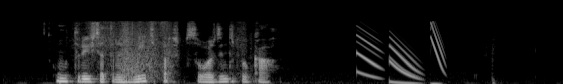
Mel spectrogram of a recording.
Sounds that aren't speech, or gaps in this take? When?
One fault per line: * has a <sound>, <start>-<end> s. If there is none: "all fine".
* has a chirp, 3.6-4.5 s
